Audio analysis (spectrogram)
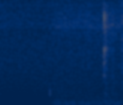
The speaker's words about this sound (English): Oh my god. You were typing, bro.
